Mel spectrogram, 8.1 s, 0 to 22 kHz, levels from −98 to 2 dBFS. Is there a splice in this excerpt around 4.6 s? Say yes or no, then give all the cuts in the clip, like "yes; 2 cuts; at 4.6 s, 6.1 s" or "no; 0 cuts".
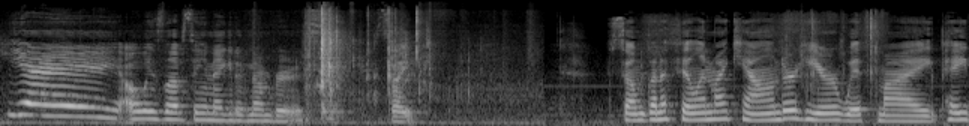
yes; 1 cut; at 4.6 s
